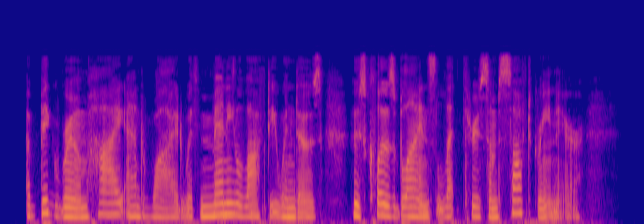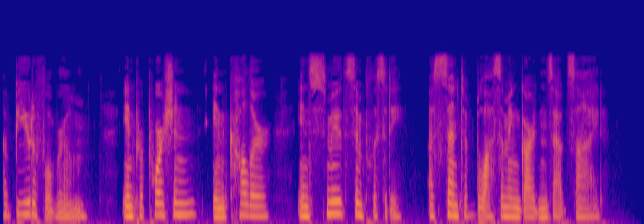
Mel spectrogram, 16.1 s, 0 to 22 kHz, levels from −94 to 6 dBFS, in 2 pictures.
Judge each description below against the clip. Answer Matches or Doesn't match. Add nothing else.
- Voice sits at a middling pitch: Matches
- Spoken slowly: Matches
